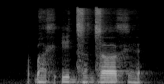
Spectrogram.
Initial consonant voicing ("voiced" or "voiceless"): voiced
